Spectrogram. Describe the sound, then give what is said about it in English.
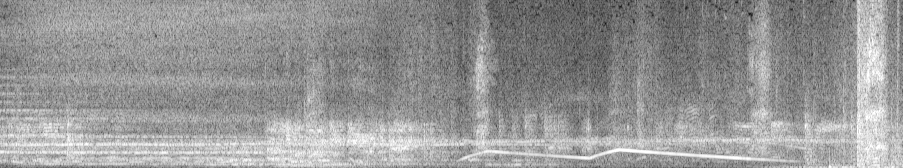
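Sirens of police cars gathering below wail in two rising-and-falling sweeps over steady traffic rumble, with a burst of louder noise near the end. “As police cars gather below, Matt starts to come too.”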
